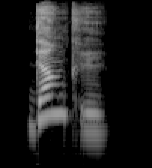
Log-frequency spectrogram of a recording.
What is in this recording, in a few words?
Dutch Thank you; Greetings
